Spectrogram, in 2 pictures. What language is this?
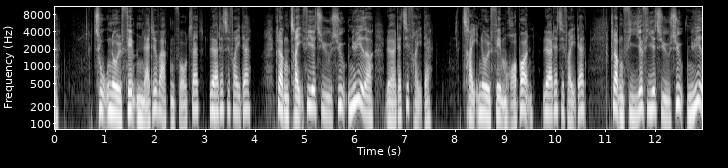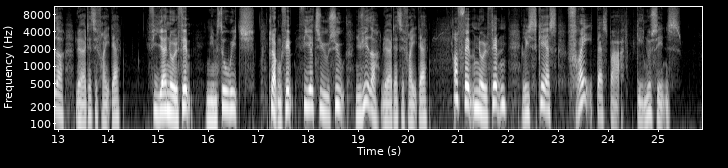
Danish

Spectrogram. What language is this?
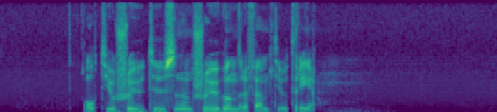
Swedish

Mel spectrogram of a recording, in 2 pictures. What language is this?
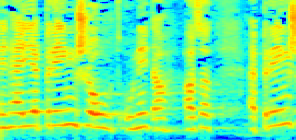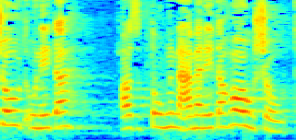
Swiss German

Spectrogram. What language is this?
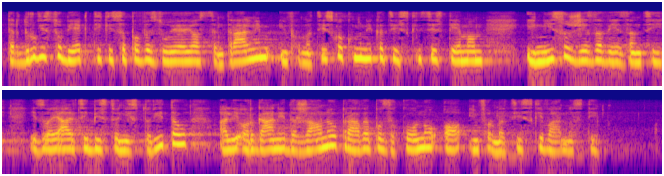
Slovenian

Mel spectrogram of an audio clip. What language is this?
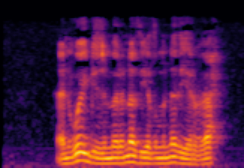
Kabyle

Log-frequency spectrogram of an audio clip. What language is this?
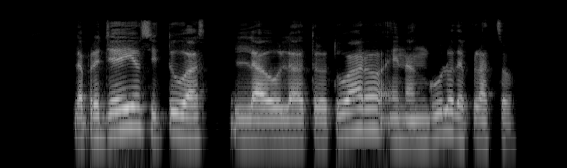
Esperanto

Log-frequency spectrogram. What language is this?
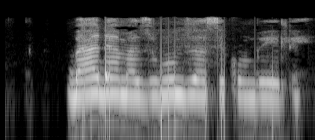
Swahili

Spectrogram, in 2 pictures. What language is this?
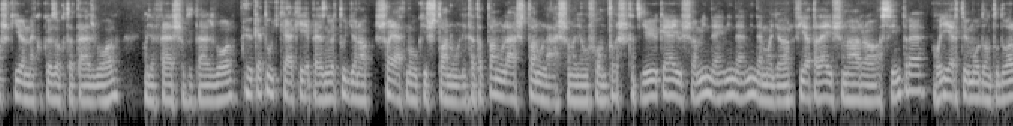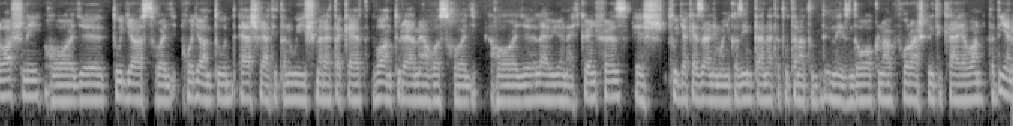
Hungarian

